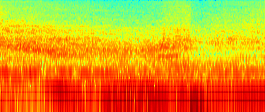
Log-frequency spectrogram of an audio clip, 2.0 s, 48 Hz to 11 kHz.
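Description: An LS3-powered car on worn tires does a short burnout, its engine revving loud and near in a brief, rough, rising roar.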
